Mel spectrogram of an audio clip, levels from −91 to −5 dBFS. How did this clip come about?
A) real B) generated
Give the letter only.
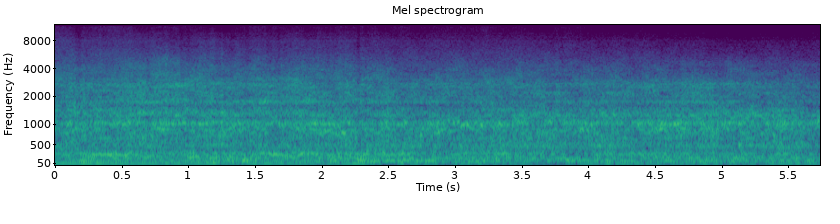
B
